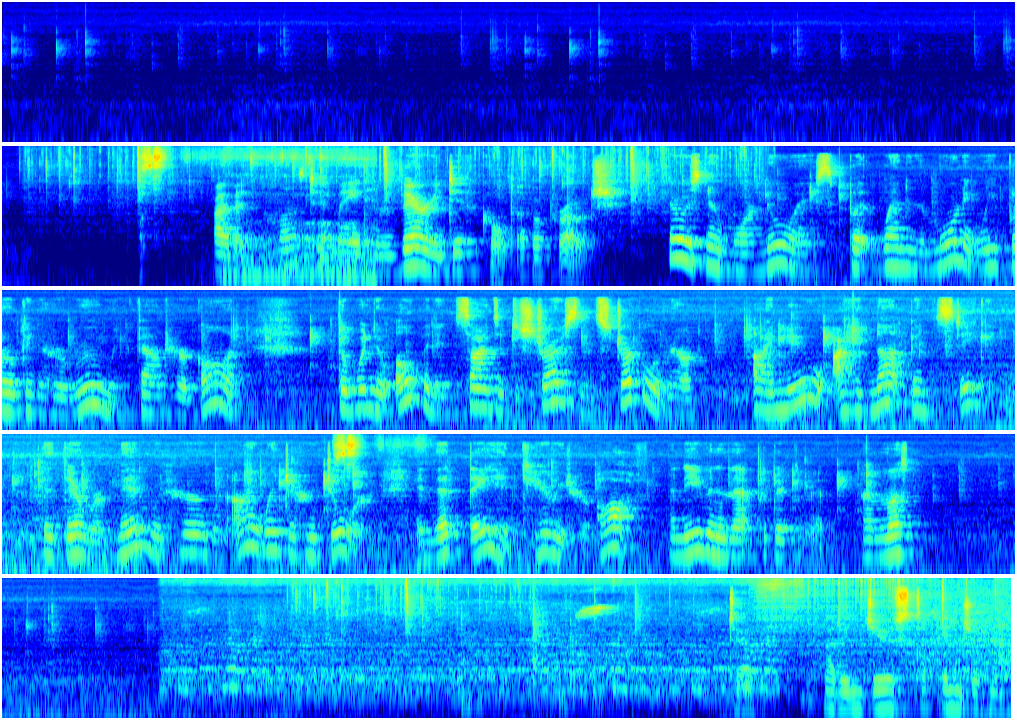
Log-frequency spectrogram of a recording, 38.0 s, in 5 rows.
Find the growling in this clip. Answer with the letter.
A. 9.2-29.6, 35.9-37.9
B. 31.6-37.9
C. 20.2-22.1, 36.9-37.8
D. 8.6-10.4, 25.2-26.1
D.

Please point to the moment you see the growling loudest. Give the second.
10 s.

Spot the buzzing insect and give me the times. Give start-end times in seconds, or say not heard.
31.6-37.9.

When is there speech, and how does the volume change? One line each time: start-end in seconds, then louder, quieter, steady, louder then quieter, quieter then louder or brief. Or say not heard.
9.2-29.6 steady
35.9-37.9 brief.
